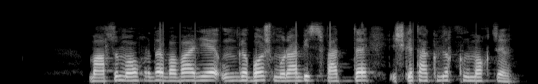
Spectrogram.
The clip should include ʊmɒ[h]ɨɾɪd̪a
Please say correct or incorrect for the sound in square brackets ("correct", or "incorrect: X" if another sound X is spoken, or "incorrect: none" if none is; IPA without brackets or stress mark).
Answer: incorrect: χ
